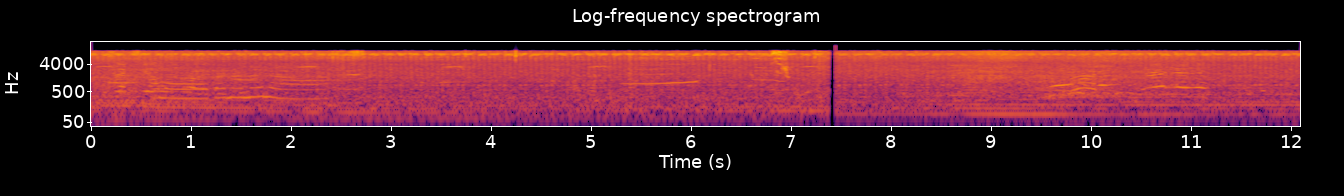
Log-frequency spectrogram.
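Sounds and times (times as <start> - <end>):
traffic engine hum and rush: 0.0 - 12.0
faint short chirps: 5.0 - 7.4.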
